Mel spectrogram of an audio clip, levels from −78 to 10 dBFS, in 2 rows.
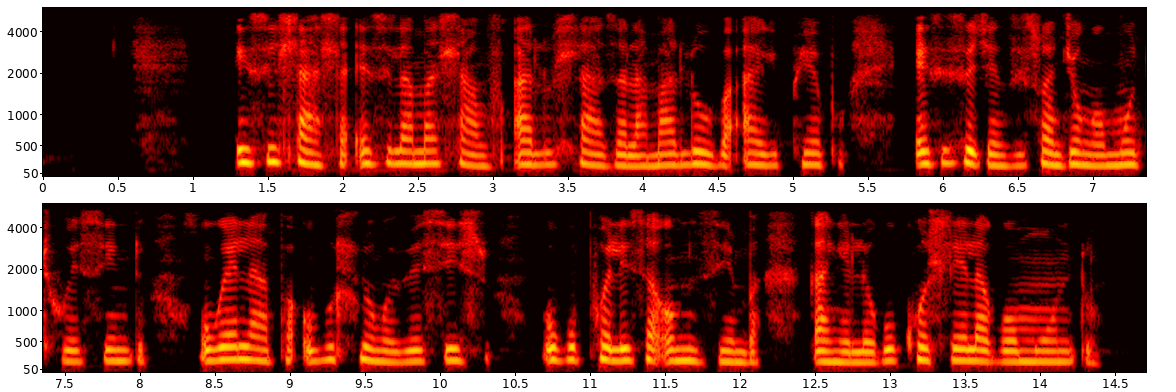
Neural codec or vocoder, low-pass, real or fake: none; 5.4 kHz; real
